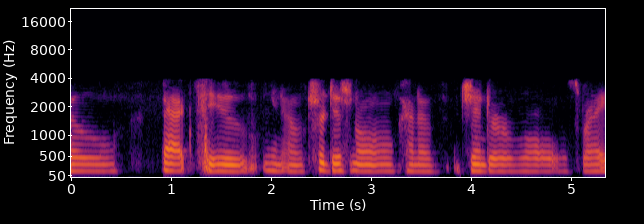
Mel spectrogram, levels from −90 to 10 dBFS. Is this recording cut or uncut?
uncut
